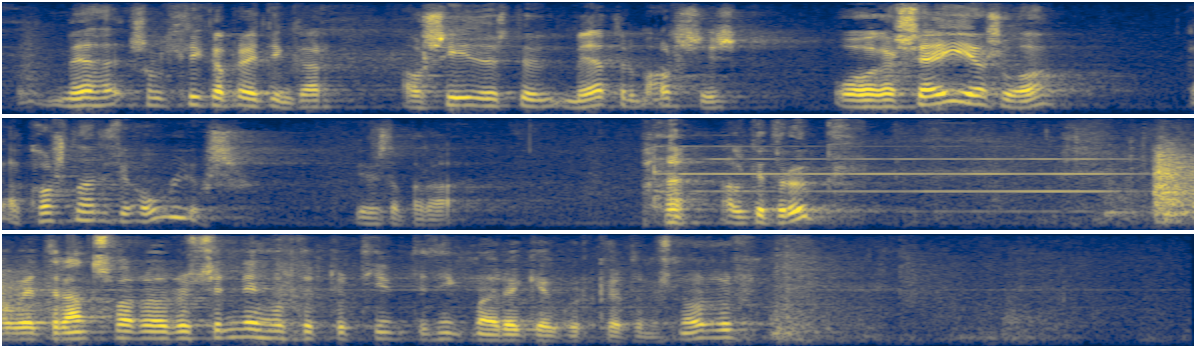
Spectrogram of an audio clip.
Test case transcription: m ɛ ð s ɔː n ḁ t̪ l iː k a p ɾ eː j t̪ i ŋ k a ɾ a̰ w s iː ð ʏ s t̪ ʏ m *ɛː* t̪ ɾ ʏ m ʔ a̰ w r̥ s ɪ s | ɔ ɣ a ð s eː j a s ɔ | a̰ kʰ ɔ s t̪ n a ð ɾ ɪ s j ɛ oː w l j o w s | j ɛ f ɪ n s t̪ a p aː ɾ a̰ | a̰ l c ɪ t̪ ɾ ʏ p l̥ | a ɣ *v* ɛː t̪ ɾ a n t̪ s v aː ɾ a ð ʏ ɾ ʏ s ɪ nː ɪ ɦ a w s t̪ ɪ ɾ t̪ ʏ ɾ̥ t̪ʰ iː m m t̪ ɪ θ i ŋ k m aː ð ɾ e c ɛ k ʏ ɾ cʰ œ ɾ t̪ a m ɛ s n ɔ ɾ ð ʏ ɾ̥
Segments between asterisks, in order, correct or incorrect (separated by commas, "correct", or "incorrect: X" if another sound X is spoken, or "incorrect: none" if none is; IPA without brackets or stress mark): correct, correct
